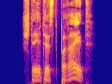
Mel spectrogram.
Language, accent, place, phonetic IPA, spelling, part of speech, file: German, Germany, Berlin, [ˌʃtɛltəst bəˈʁaɪ̯t], stelltest bereit, verb, De-stelltest bereit.ogg
- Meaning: inflection of bereitstellen: 1. second-person singular preterite 2. second-person singular subjunctive II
